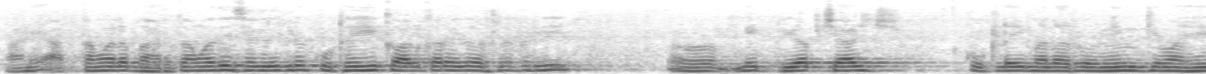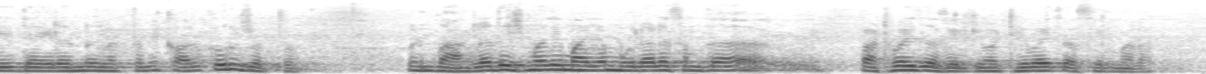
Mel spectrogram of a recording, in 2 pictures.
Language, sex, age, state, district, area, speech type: Marathi, male, 60+, Maharashtra, Satara, urban, spontaneous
